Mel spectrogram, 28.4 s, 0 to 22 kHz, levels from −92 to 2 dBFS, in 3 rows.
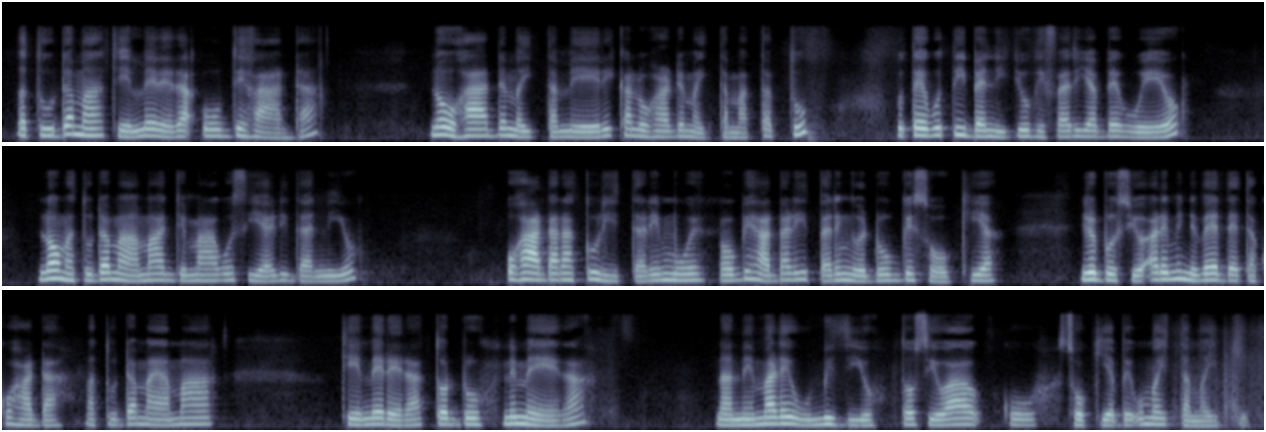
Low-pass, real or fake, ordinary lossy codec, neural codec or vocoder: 10.8 kHz; fake; Opus, 64 kbps; codec, 24 kHz, 0.9 kbps, WavTokenizer, large speech release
